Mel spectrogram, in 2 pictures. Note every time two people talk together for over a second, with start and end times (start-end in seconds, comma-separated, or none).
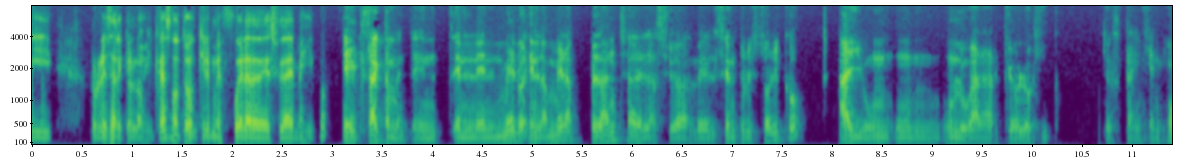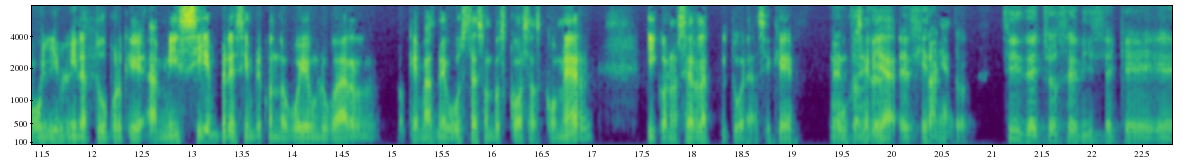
19.4-20.6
